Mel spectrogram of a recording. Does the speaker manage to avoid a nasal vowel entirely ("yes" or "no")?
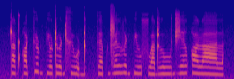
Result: yes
